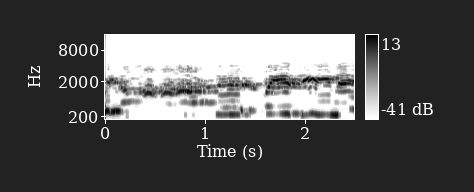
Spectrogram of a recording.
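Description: A voice chanting melodically, its pitch sliding and wavering through drawn-out notes, with a brief dip about three-quarters of the way through.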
